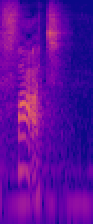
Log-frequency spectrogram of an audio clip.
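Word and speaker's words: Phat: enlightened mind, and it destroys negativity, and then Fat, P-H-A-T, is this explosive syllable that cuts through all obstacles.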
